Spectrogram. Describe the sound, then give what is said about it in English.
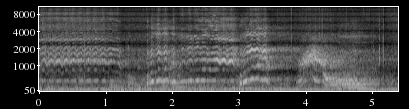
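Several baby domestic goats at a children's zoo bleat in overlapping, wavering cries, a few drawn-out calls rising and falling in pitch, fairly loud over a steady background hum. “These baby domestic goats.”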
